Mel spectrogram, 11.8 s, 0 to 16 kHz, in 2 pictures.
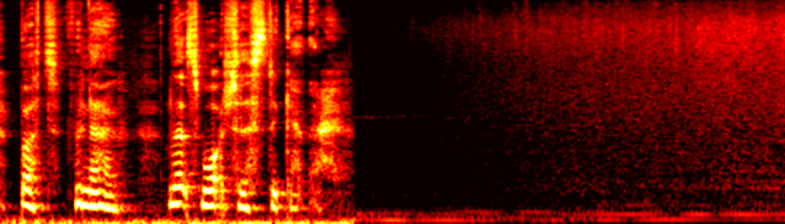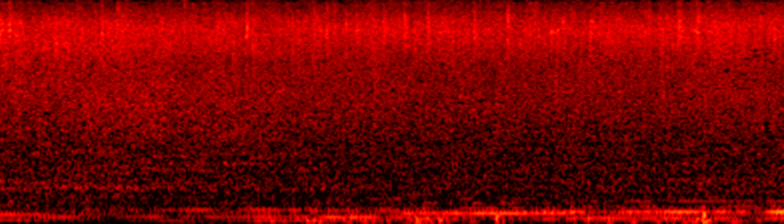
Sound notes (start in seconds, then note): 3.8 rain pattering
